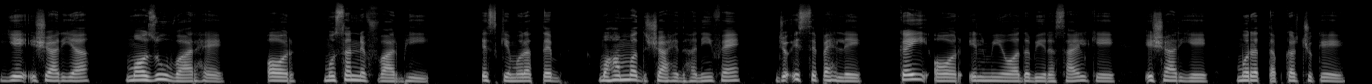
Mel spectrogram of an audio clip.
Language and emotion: Urdu, neutral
